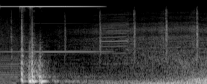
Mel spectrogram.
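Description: Animated logo sting: a sharp, loud hit a quarter second in, then a thin steady tone, a string of mechanical clicks and a low rumble swelling toward the end.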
